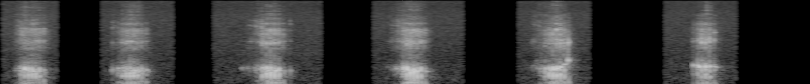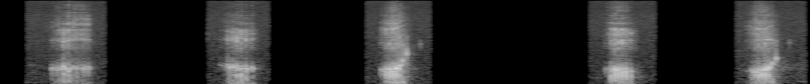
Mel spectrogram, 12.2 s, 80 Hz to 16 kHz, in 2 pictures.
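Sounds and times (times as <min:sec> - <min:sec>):
pig grunting: 0:00.1 - 0:01.3, 0:01.9 - 0:02.2, 0:02.9 - 0:03.3, 0:04.0 - 0:04.4, 0:05.2 - 0:05.6, 0:06.4 - 0:06.9, 0:07.8 - 0:08.1, 0:08.9 - 0:09.2, 0:10.6 - 0:11.0, 0:11.7 - 0:12.0.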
